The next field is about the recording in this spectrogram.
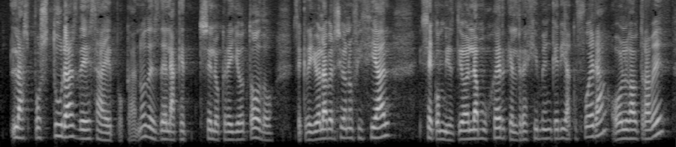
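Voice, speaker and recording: At a moderate pace, a woman with a plain, everyday voice speaks at a medium pitch with ordinary pitch variation. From Spain. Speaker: novelist. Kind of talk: panel discussion.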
